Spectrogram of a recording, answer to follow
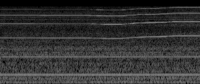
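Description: Flyback transformer high-voltage supply running, giving a steady electrical whine and hum whose high tones waver slightly in pitch, as it drives a faint corona discharge just short of arcing.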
